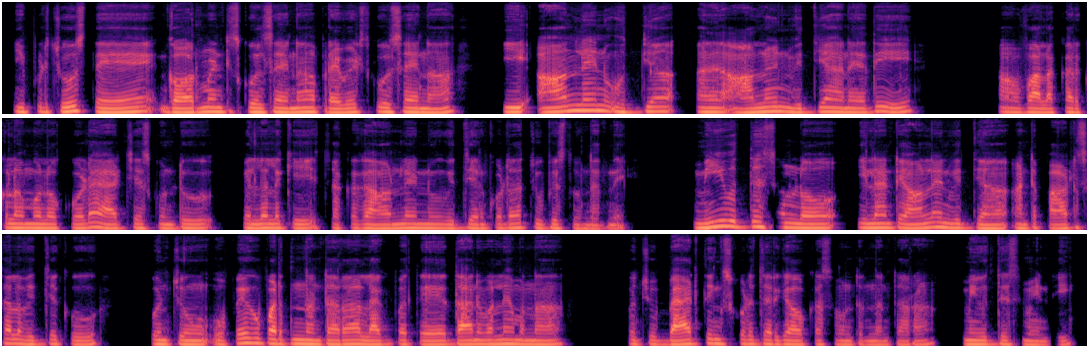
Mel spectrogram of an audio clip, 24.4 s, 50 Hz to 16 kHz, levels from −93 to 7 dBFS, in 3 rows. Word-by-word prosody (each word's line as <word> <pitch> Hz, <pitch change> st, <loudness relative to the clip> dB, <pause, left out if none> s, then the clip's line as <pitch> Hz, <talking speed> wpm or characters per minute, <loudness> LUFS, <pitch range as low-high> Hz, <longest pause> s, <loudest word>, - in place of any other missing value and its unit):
ఇప్పుడు 130 Hz, +1 st, -3 dB
చూస్తే 145 Hz, -2 st, +3 dB, 0.5 s
government 130 Hz, +3 st, +4 dB
schools 130 Hz, -1 st, 0 dB
అయినా 125 Hz, +1 st, +4 dB, 0.2 s
ప్రైవేట్ 125 Hz, +2 st, +1 dB
స్కూల్స్ 130 Hz, -2 st, -1 dB
అయినా 120 Hz, -2 st, +3 dB, 0.6 s
ఈ -, -, +7 dB, 0.3 s
ఆన్‌లైన్ 175 Hz, +3 st, +4 dB
ఉద్య 125 Hz, +4 st, -1 dB, 0.4 s
అదే 130 Hz, -1 st, +3 dB, 0.2 s
ఆన్‌లైన్ 140 Hz, +4 st, +3 dB
విద్యనేది 125 Hz, +2 st, 0 dB, 0.9 s
ఆహ్, 125 Hz, -, -1 dB
వాళ్ళ 120 Hz, -1 st, +3 dB
కరిక్యులమ్‌లో 130 Hz, +1 st, +1 dB
కూడా 125 Hz, +5 st, 0 dB
యాడ్ 120 Hz, -1 st, 0 dB
చేసుకుంటూ 125 Hz, 0 st, -3 dB, 0.4 s
పిల్లలకి 130 Hz, 0 st, 0 dB, 0.2 s
చక్కగా 125 Hz, +1 st, -3 dB
ఆన్‌లైను 125 Hz, +1 st, +1 dB
విద్యను 120 Hz, 0 st, -3 dB
కూడా 125 Hz, +1 st, -2 dB
చూపిస్తుంటుంది. 115 Hz, -3 st, -5 dB, 0.6 s
మీ 140 Hz, -, +5 dB, 0.2 s
ఉద్దేశ్యంలో 150 Hz, -5 st, 0 dB, 0.4 s
ఇలాంటి 135 Hz, 0 st, +1 dB
ఆన్‌లైన్ 145 Hz, +2 st, +1 dB
విద్య 125 Hz, -1 st, -4 dB, 0.3 s
అంటే 125 Hz, +2 st, -2 dB
పాఠశాల 130 Hz, +5 st, -1 dB
విద్యకు 120 Hz, -1 st, -5 dB, 0.5 s
కొంచెం 125 Hz, -1 st, +1 dB, 0.2 s
ఉపయోగపడుతుందంటారా? 130 Hz, -3 st, +2 dB
లేకపోతే 120 Hz, 0 st, -2 dB, 0.2 s
దానివల్లేమన్నా 125 Hz, -1 st, +2 dB, 0.6 s
కొంచెం 125 Hz, 0 st, -5 dB
బ్యాడ్ 125 Hz, +2 st, +5 dB
థింగ్స్ 140 Hz, -2 st, -1 dB
కూడా 130 Hz, -1 st, -1 dB
జరిగే 125 Hz, 0 st, 0 dB
అవకాశం 115 Hz, 0 st, -8 dB
ఉంటుందంటారా? 110 Hz, 0 st, -5 dB, 0.3 s
మీ 125 Hz, -, +3 dB
ఉద్దేశ్యమేంటి? 115 Hz, -2 st, -5 dB
125 Hz, 115 wpm, -22 LUFS, 120-135 Hz, 0.9 s, ఈ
